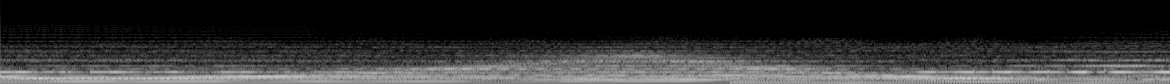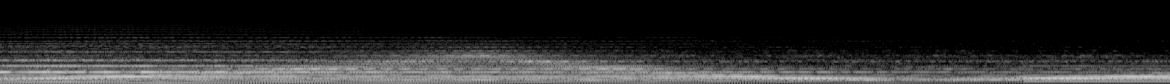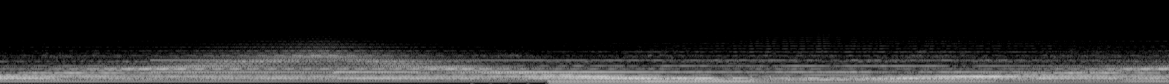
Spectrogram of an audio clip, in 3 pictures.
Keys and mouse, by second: 5.9 click, 6.5 click, 7.5 shift+d, 11.8 click, 14.5 2, 16.5-17.8 drag, 20.1 g, 24.8 Tab, 28.9-29.8 drag.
